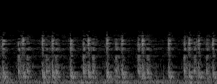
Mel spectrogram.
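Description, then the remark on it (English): Kellogg's Rice Krispies crackling as milk is poured over them: a dense, fizzy stream of tiny snaps and pops that swells in quick, regular pulses, fairly quiet and with no voices. “Now, how about telling us why Kellogg's Rice Krispies sound off like that when you pour milk or cream over them?”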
